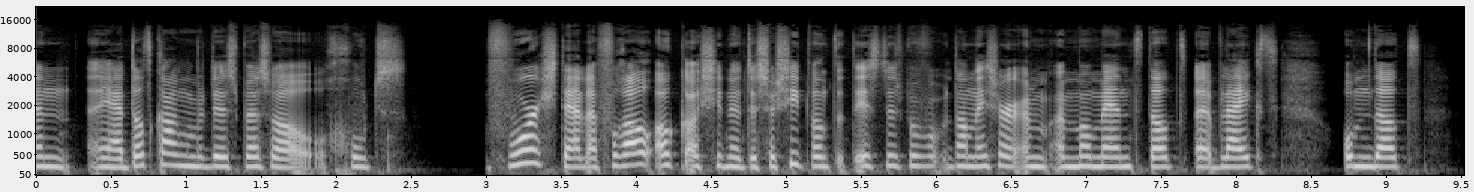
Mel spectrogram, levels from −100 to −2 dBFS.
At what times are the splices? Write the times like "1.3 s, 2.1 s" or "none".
none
